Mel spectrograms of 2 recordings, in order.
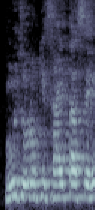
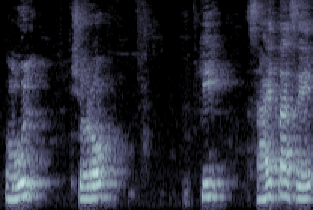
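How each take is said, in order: First: Said in the usual way. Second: "मूल स्वरों की सहायता से" drawn out, with pauses between words; slow dictation. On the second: Shown as a demonstration. Dictates slowly for students writing.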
